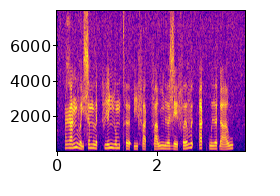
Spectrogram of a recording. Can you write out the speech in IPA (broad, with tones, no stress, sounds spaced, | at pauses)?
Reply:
ɣ a˨˦ ŋ v ə˧˩ j s ə˧ m l ə˨˩ t̚ f i˨˦ ə̯ ɲ o˧ m t̪ʰ əː˨˩ ʔ i˨˩ f a˨˩ k̚ f a˨˦ w ŋ ɨ˧ ə̯ z e˨˩ f əː˨˦ v ə˦˥ t̚ ʔ a˦˥ k̚ h w ɨ˧ ə̯ ɗ aː˨˦ w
